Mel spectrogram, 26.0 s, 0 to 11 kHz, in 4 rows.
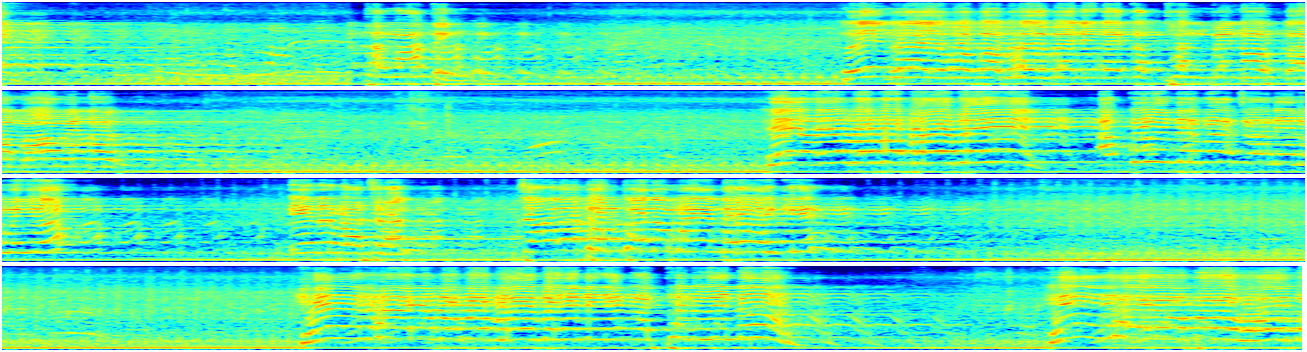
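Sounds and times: faint crowd voices: 0.0s - 26.0s.

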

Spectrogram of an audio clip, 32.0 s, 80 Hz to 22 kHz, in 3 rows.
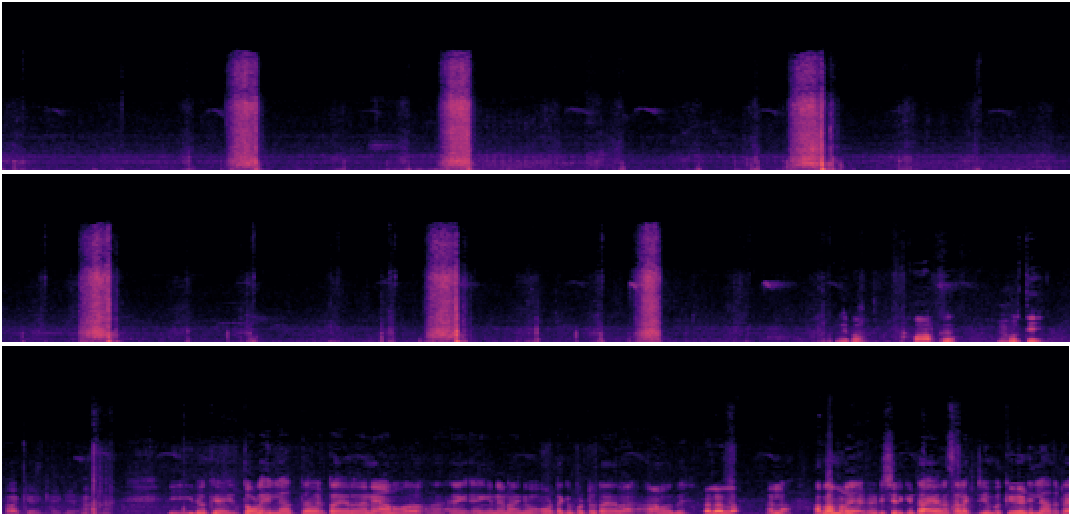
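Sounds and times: chalk scraping on rubber tyre: 0.9s - 20.2s.

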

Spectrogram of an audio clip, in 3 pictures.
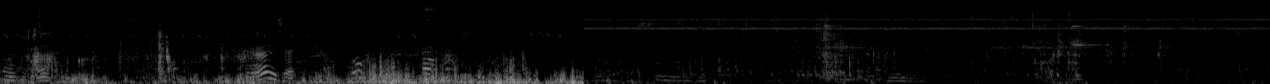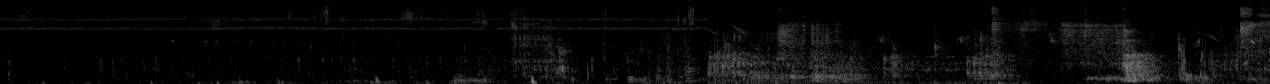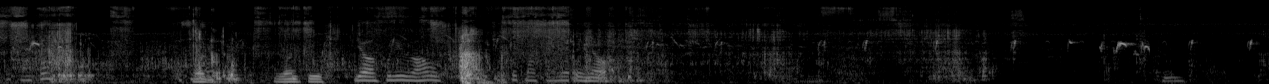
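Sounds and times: elephant calf sucking and slurping: 0.0s - 2.6s, 5.8s - 21.6s, 22.4s - 35.6s.

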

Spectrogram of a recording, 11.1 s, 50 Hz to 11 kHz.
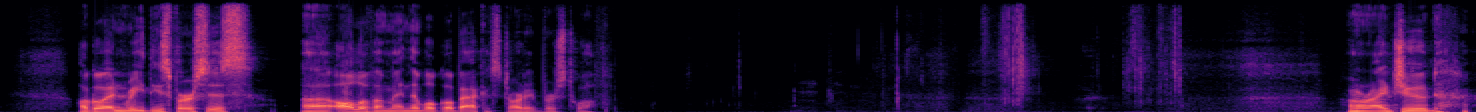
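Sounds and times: pages turning: 4.6s - 9.2s.

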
